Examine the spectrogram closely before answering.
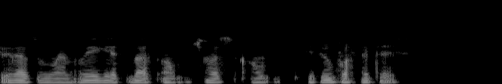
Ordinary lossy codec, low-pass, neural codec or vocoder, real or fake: MP3, 24 kbps; 3.6 kHz; none; real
